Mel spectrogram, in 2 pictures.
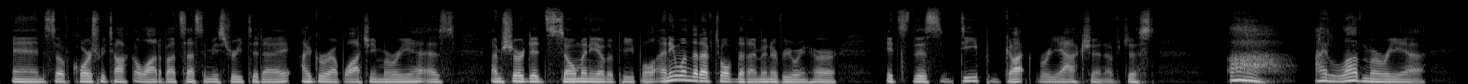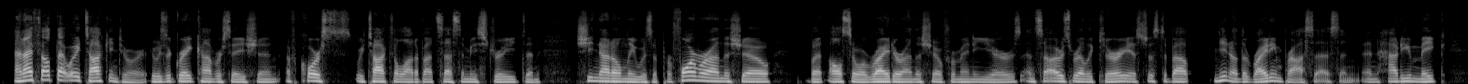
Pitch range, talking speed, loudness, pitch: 115-135 Hz, 215 wpm, -25 LUFS, 125 Hz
